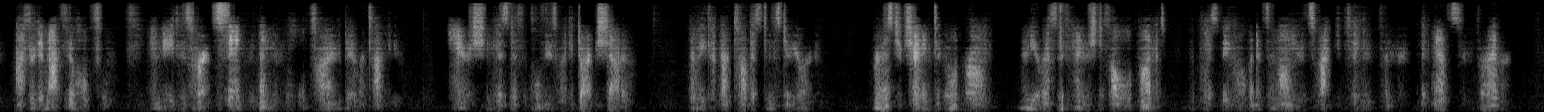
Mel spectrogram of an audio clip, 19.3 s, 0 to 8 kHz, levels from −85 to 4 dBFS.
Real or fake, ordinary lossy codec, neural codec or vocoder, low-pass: fake; AAC, 32 kbps; codec, 44.1 kHz, 0.9 kbps, DAC; 7.2 kHz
